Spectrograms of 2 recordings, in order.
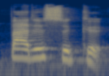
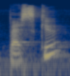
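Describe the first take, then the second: First: It is said slowly and carefully. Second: It is said quickly and reduced.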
